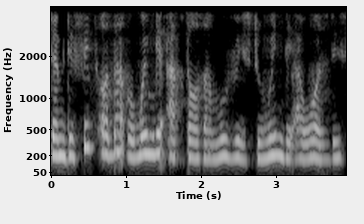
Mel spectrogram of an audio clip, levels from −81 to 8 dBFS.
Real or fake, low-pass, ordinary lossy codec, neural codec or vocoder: fake; 3.6 kHz; AAC, 24 kbps; codec, 16 kHz, 4 kbps, FreqCodec, larger model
